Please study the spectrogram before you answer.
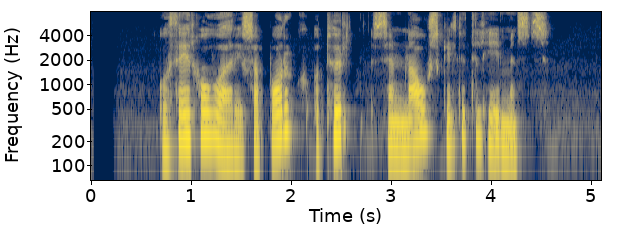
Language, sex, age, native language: Icelandic, female, 40-49, Icelandic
